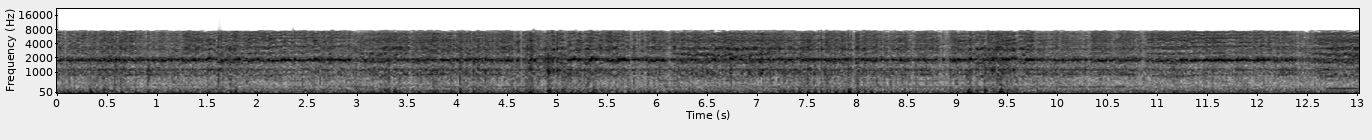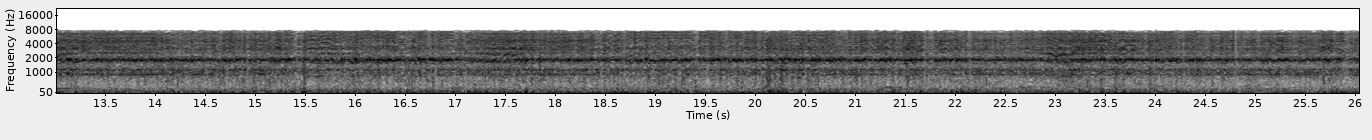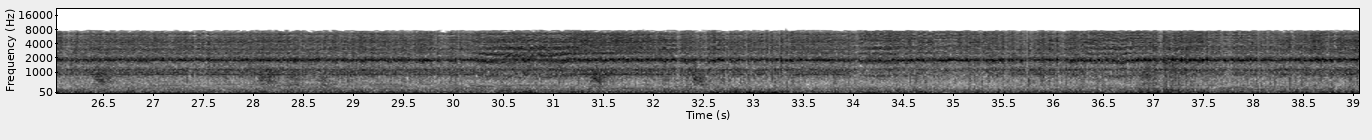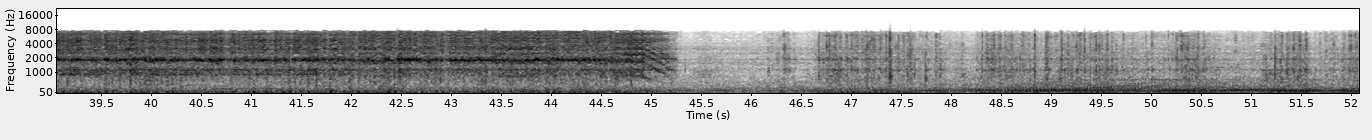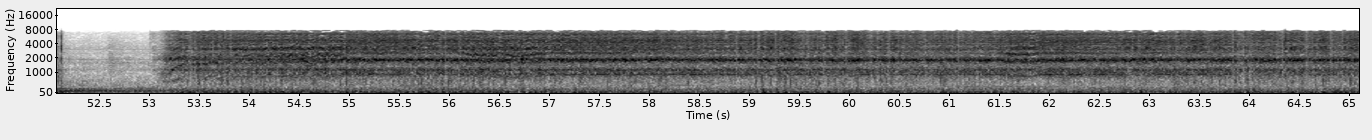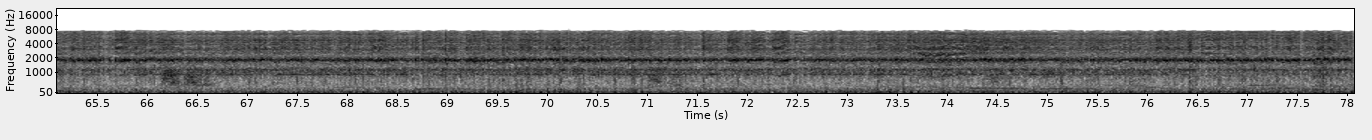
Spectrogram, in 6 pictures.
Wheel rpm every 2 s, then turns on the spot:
230, 230, 230, 220, 230, 230, 230, 230, 220, 230, 230, 230, 230, 230, 230, 230, 230, 230, 230, 230, 240, 230, 140, 10, 20, 20, 70, 220, 230, 230, 230, 230, 230, 230, 230, 230, 230, 230, 230.
46-52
